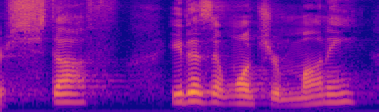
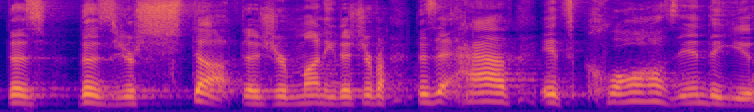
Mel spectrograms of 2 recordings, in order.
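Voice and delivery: normal talking voice

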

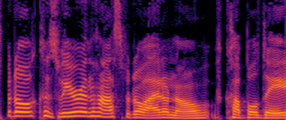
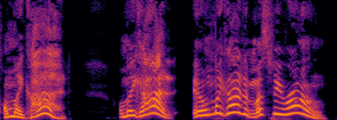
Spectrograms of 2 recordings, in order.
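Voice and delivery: rising from plain to higher, more alarmed with each "Oh, my God"; growing mock panic; 6 semitones higher than usual. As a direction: start calm, then climb in pitch as the worry builds. Voicing a panicking new mother.

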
